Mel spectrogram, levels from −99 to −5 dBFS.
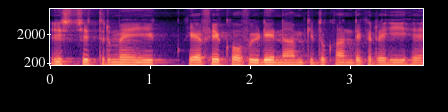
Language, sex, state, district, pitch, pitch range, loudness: Hindi, male, Uttar Pradesh, Jyotiba Phule Nagar, 120 Hz, 120-125 Hz, -26 LUFS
